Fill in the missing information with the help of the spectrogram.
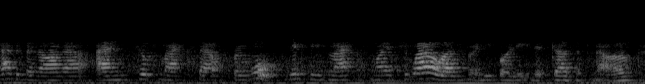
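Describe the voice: There is audible room echo as a woman with a fairly bright tone speaks at a moderate pace with fairly even intonation.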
